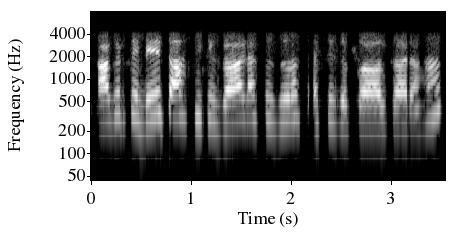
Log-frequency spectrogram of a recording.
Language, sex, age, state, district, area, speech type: Kashmiri, female, 18-30, Jammu and Kashmir, Bandipora, rural, conversation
